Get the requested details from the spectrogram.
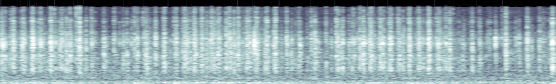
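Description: Fingertips type quickly on a white-cased plastic mechanical keyboard with black and white plastic keycaps resting on a felt desk mat. A steady stream of short, bright clacks with little low end, each dying away almost instantly.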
